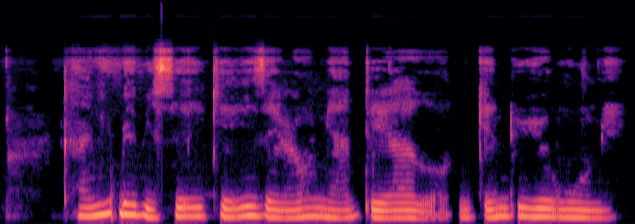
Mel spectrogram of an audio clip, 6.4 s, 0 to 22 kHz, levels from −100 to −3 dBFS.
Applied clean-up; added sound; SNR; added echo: none; none; none; none.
